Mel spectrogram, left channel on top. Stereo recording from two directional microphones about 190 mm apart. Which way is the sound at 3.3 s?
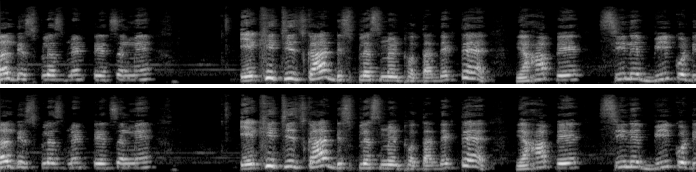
20° left (ahead or behind).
